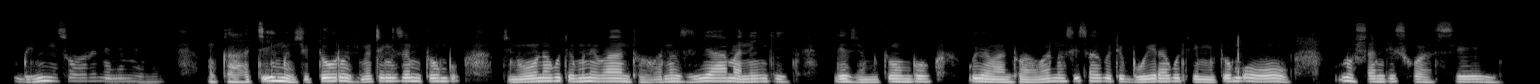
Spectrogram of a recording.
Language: Ndau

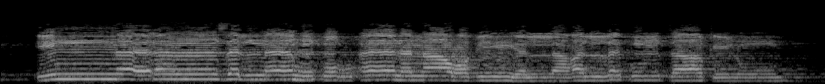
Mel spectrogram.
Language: Arabic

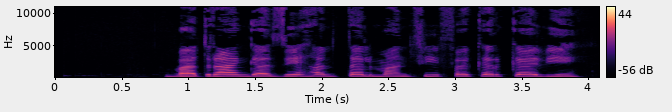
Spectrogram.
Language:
Pashto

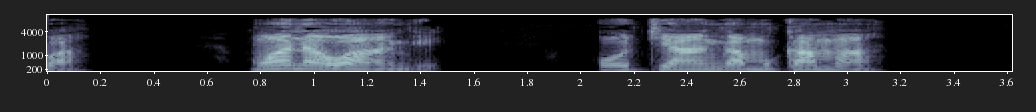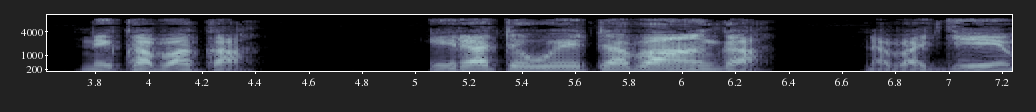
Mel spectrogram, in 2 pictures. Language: Ganda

